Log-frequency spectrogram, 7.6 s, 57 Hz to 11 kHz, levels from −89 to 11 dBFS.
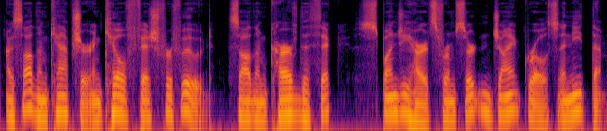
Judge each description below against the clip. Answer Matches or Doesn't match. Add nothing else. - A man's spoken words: Matches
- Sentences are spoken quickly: Doesn't match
